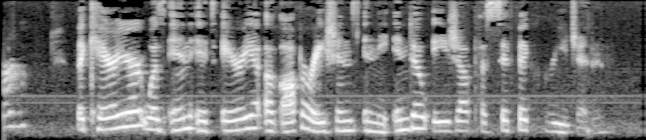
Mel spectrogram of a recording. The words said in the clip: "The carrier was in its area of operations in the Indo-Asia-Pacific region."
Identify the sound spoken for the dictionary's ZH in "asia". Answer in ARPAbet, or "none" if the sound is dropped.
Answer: ZH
